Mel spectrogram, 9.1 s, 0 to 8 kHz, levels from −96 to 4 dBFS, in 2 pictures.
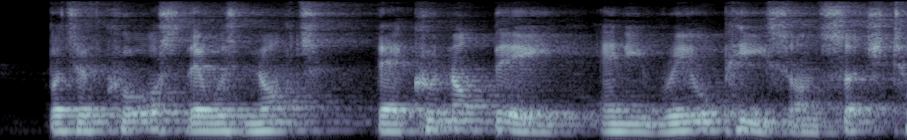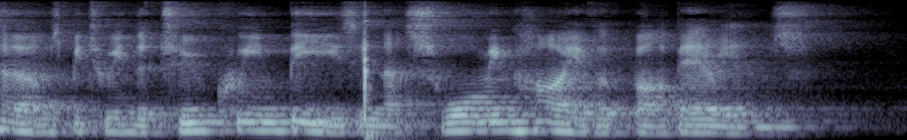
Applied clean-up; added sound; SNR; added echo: none; Tap / Hammer; 4 dB; reverberation time 0.8 s.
